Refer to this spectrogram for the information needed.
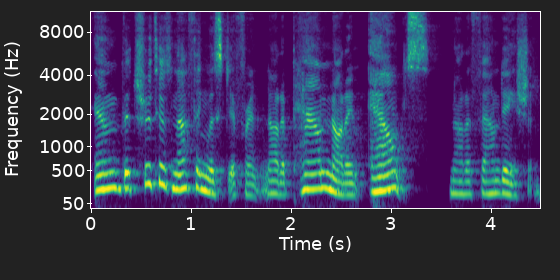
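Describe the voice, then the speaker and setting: Moderate speed and lively intonation in a woman's voice of medium pitch. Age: 60s. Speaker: former TV host and spiritual speaker. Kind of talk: interview chat. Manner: animated.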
